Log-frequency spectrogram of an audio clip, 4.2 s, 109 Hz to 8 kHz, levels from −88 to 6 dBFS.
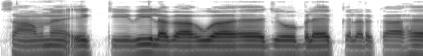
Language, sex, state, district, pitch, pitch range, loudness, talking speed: Hindi, male, Jharkhand, Deoghar, 120 Hz, 120-125 Hz, -17 LUFS, 155 wpm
